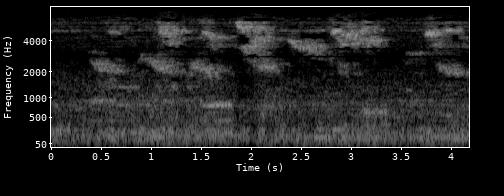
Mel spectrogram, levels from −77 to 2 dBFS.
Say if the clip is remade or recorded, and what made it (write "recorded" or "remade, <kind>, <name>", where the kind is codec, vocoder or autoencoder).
remade, vocoder, HiFi-GAN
